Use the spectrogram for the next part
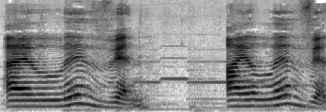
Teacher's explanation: ですから▁V▁で音が終わっています。ですから▁live▁in▁というふうに▁V▁と▁I▁がつながってしまう。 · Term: 連結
